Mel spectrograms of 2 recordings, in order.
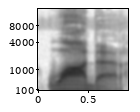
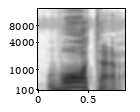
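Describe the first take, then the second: First: It is said in an American accent. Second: It is said in a British accent. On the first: "rather than the American water" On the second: "the British water"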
